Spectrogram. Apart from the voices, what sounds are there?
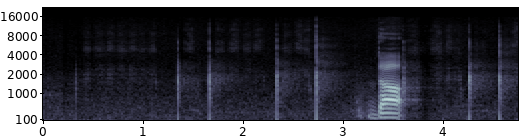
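writing down a Hermitian matrix eigenvalue equation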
